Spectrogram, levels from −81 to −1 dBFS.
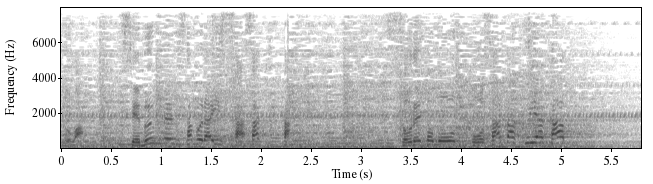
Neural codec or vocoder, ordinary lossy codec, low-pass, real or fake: none; none; none; real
